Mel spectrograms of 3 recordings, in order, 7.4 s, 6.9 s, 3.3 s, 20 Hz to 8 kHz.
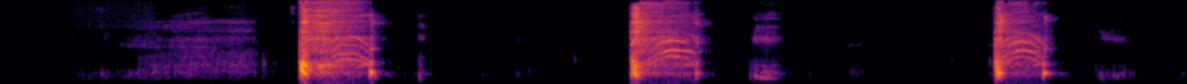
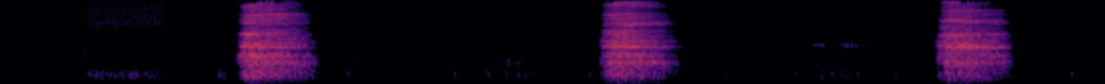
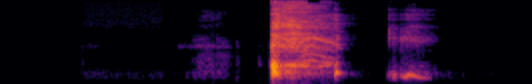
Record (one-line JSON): {"three_cough_length": "7.4 s", "three_cough_amplitude": 32768, "three_cough_signal_mean_std_ratio": 0.25, "exhalation_length": "6.9 s", "exhalation_amplitude": 2632, "exhalation_signal_mean_std_ratio": 0.34, "cough_length": "3.3 s", "cough_amplitude": 32575, "cough_signal_mean_std_ratio": 0.24, "survey_phase": "alpha (2021-03-01 to 2021-08-12)", "age": "45-64", "gender": "Female", "wearing_mask": "No", "symptom_none": true, "smoker_status": "Never smoked", "respiratory_condition_asthma": false, "respiratory_condition_other": false, "recruitment_source": "REACT", "submission_delay": "32 days", "covid_test_result": "Negative", "covid_test_method": "RT-qPCR"}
